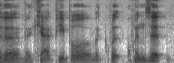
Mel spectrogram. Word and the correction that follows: Kzin: is that how you say it? Quin- Quinits, whatever it is. Like describing those guys. The Kzin. Kzin.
